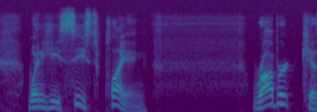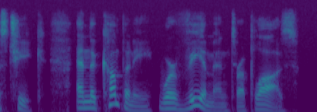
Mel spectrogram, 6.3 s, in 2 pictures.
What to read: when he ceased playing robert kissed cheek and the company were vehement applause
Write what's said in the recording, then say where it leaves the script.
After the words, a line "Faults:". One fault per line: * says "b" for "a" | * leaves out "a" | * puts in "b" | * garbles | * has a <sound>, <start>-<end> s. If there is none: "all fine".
when he ceased playing robert kissed cheek and the company were vehement applause
Faults:
all fine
